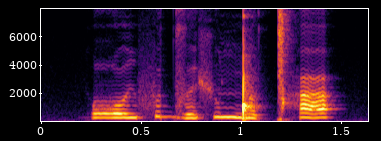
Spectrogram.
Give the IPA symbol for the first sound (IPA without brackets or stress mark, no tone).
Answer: ʁʷ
